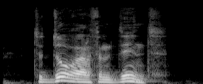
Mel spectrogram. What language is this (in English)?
Kabyle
